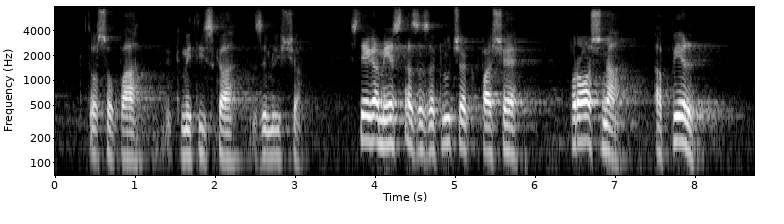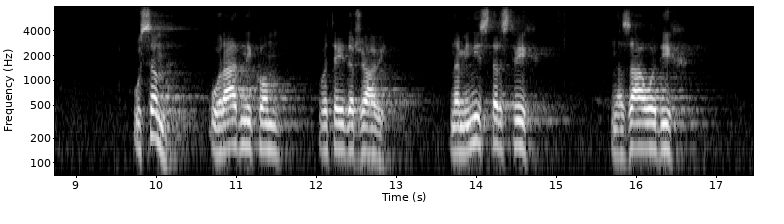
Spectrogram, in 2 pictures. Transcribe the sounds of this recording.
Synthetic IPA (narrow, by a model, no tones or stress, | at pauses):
t̪oːsɔpakmɛt̪iskazɛmliʃt͡ʃa | st̪eːɡameːst̪azazakluːt͡ʃəkpaʃɛpɾɔːʃnaapel | usəmuɾaːd̪nikɔm | ʋət̪ɛjd̪əɾʒaːʋi | naminiːst̪əɾst̪ʋix | nazaːʋɔd̪ix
